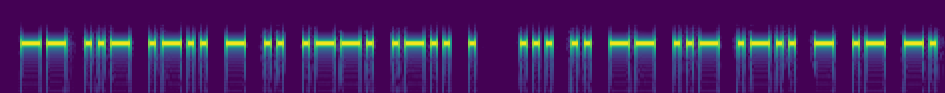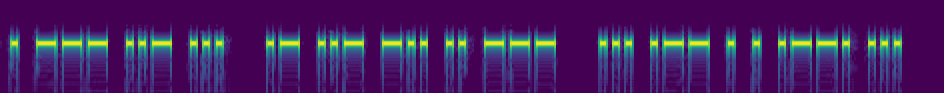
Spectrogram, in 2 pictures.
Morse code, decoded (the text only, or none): MULTIPLE SIMULTANEOUS AUDIO SWEEPS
